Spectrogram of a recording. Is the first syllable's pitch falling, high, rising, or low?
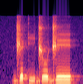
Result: low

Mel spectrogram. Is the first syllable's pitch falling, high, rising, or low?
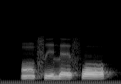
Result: low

